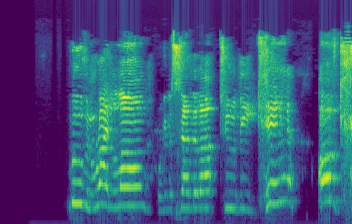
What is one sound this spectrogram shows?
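A middle-aged man speaks with animation into a close microphone, as over an online call.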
